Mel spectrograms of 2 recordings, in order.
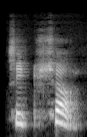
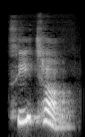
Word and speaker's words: शिक्षा: छ तथा अक्ष के उच्चारण में अंतर रखना चाहिए। अब ये छ है तो हम यहाँ क्षमा बोलेंगे। ये छ है, ये अक्ष है, इसको क्षमा, परीक्षा, शिक्षा। अब इसे हम क्षमा, परीक्षा, सीछा नहीं बोल सकते।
